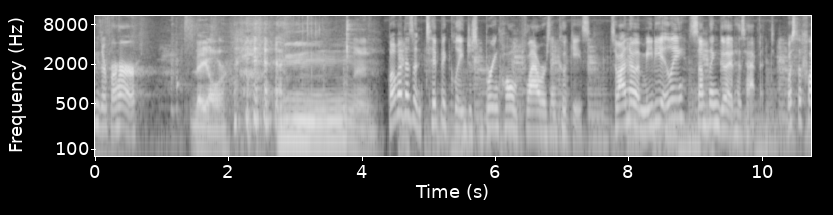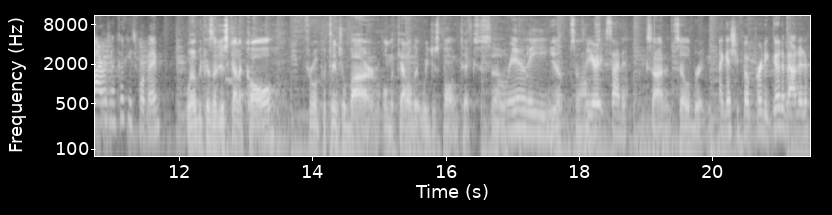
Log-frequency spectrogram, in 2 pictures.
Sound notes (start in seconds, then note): 3.6 smooch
